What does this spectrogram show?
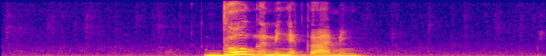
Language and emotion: Russian, neutral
